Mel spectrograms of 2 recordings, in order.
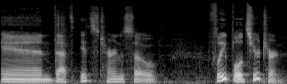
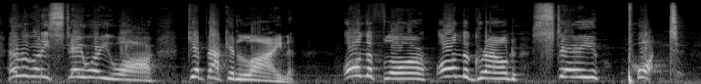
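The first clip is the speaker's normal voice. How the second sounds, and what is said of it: Shouting commanding character voice. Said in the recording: “he's shouting to all the prisoners”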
